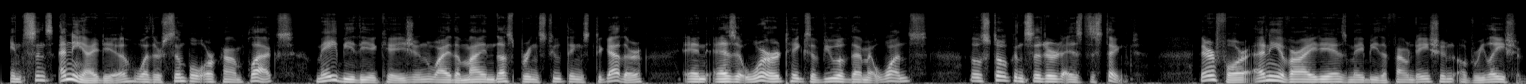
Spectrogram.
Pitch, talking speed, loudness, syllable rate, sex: 125 Hz, 185 wpm, -18 LUFS, 5.4 syllables/s, male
